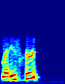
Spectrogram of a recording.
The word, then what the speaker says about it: Lebherz: Tia, am I pronouncing your last name correct, Lebherz? – You are.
